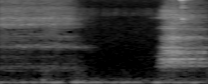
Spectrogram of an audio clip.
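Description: A man's faint breathing, with a louder intake of breath near the end.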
